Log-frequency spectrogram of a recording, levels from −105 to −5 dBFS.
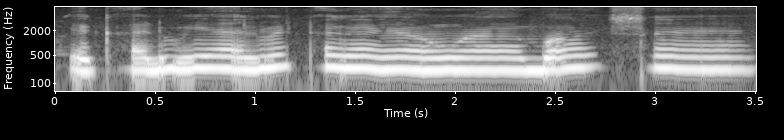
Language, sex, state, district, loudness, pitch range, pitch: Hindi, male, Bihar, Patna, -13 LUFS, 215-235 Hz, 220 Hz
